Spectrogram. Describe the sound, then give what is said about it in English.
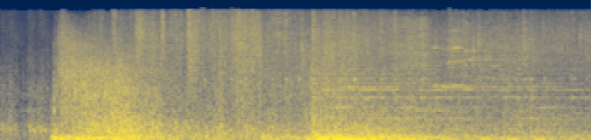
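A sudden explosion in a building, where a vapor cloud of gas escaping from a pump ignited, bursts in after a brief quiet moment. A sustained loud rumbling roar follows as fire spreads, with a second heavy blast about halfway through as the noise slowly fades. “Apparently, an explosion occurred and fire was spreading through the building.”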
